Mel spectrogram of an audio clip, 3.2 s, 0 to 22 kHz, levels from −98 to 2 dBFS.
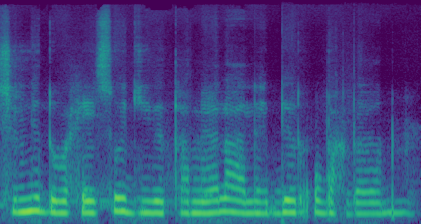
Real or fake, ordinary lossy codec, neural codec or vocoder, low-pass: fake; none; codec, 44.1 kHz, 2.6 kbps, DAC; none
